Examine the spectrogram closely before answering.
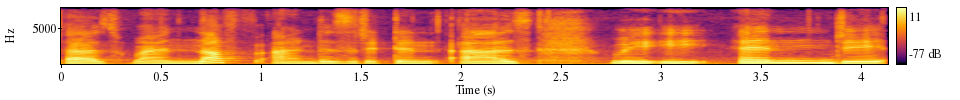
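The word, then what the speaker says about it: vingt-neuf: 29, which is pronounced as Van Nuff and is written as VENJ ashte NAUF.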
